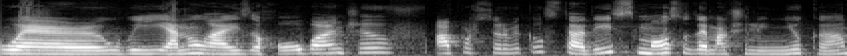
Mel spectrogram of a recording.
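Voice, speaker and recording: A woman speaks at a moderate pace with hardly any pauses, her pitch fairly high. Her intonation stays fairly even, in a Bulgarian accent. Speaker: chiropractic radiologist. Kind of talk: lecture. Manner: hesitant, many fillers.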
